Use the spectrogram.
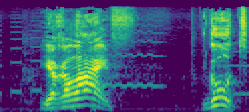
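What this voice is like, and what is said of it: Slight German accent. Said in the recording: “She had a slight accent, maybe German?”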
